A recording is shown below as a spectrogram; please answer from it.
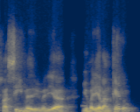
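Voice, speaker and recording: A man's voice: fairly low pitch, big pitch swings, quick pace, darkish tone. A man teaching a live history class, talking conversationally and asking students rhetorical questions. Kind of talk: live online class lecture. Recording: echoey room.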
